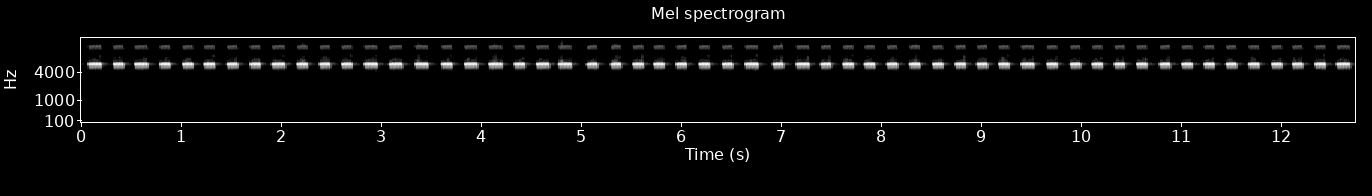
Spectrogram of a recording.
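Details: A male cricket repeats sharp, high chirps around four times a second, steady and unvarying throughout. Only the insect is heard.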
